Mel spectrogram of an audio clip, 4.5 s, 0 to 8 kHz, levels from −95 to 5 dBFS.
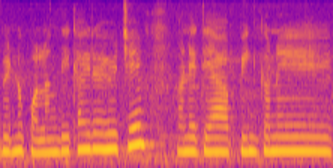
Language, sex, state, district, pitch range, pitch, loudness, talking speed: Gujarati, female, Gujarat, Gandhinagar, 205-225 Hz, 215 Hz, -13 LUFS, 105 wpm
